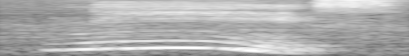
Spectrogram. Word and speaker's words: niece: Niece. Niece – это племянница. Произносится долгое И.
